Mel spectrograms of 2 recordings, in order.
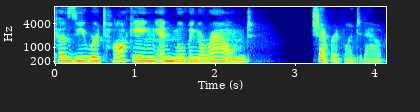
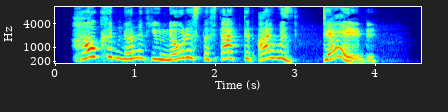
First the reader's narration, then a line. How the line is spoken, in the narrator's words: Rodney said, slightly desperately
